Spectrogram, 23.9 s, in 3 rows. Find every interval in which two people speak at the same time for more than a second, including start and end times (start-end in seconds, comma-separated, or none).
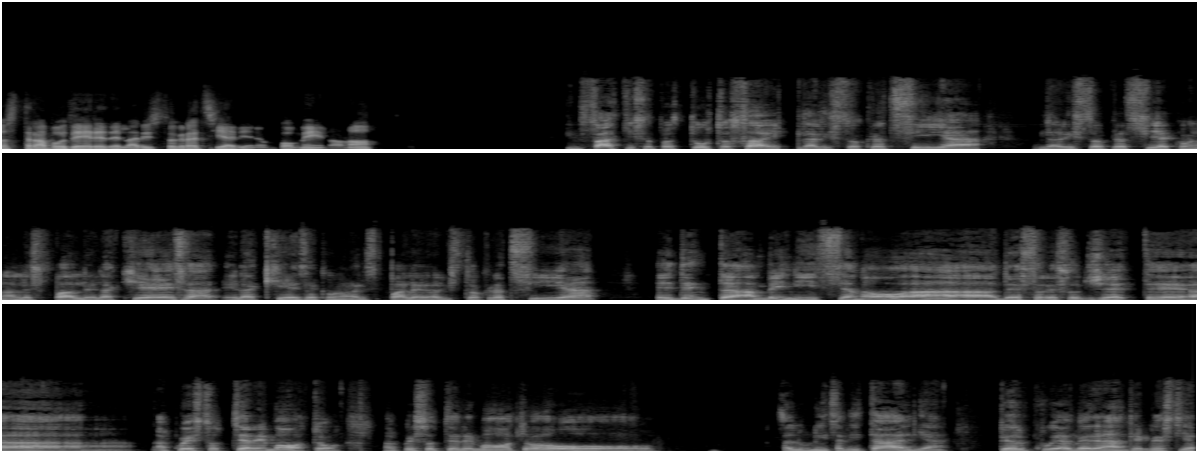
none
